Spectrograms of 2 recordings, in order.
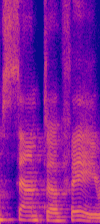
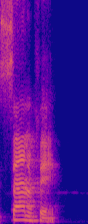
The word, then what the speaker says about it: Santa Fe: I don't pronounce T's like I'm from Santa Fe, right? Santa Fe. We don't say the T.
